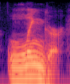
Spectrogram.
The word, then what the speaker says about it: linger: When you pronounce this verb, it has two syllables. The stress is on that first syllable, linger. But I want to focus on that ng because it can be a little confusing. Look at these two words. They are not rhyming words. Singer, you only have that ing sound, whereas linger, you have the ing plus that g sound afterwards, linger. It's similar to the word finger. These are rhyming words, linger, finger.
